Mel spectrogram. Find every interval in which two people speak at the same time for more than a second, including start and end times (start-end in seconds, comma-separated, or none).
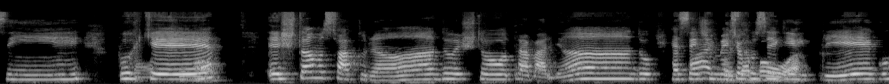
6.9-8.1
